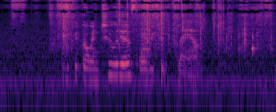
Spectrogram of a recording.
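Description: Paper rustles and crinkles as sheets are shuffled.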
